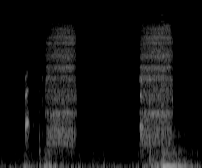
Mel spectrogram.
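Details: Barn owl brooding young chicks in a nest in Cabañeros National Park, Spain. A brief squeaky chirp is followed by two long, harsh hissing bursts, each close to half a second, with a pause between.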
